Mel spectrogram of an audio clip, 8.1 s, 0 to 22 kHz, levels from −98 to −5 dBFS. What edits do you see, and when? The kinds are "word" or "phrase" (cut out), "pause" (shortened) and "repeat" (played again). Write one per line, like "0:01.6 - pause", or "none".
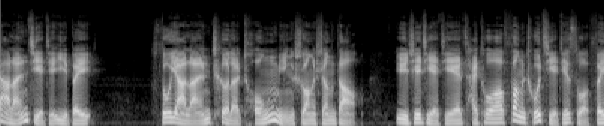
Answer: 0:01.4 - pause
0:04.9 - pause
